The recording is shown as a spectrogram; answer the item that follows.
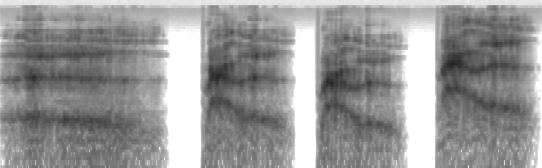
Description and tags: The grunts of an ogre or a goblin.
creature, ogre, beast, grunt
